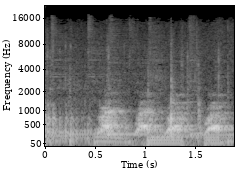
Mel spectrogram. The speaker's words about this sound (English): Your dog barks, and that is like that.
